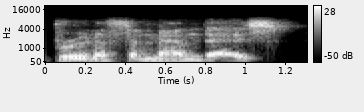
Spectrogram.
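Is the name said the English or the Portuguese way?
English. The name is said with English sounds. "you change from"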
